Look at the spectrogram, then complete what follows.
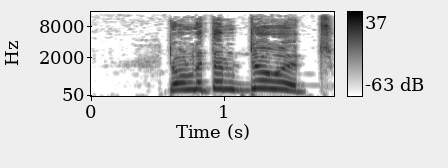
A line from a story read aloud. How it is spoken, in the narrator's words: wailed Peter at the ceiling, as if he was talking to the house, the nursery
